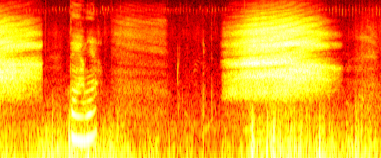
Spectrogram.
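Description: Slow yoga exhales in downward dog pose: long, breathy rushes of air, one in the opening seconds and a louder, fuller one later. A brief spoken word and a quiet vocal sound come in between.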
